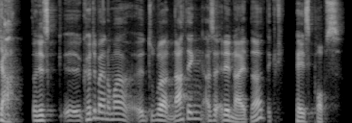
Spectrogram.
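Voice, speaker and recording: A man's voice: medium pitch, very animated, brisk. A man co-hosting a wrestling review podcast, recapping in casual chat and acting out quotes. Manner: chatty recapper, acts out quotes.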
